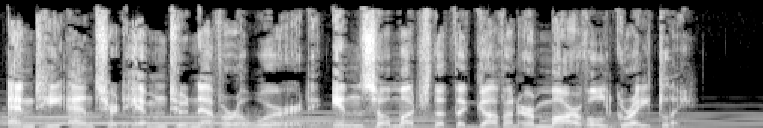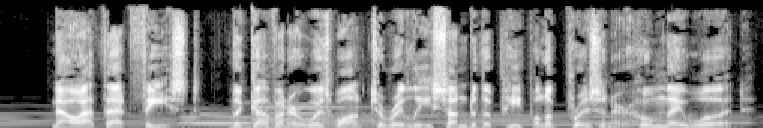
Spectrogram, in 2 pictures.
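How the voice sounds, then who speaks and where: Low-voiced male scripture narrator. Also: normal speed. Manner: steady, formal reading. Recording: narration over music.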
